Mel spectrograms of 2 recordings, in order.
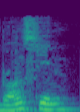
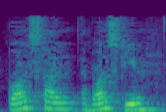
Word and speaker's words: Bronstein: Yeah, here Bronstein, it's difficult to pronounce it in the English way when you are totally used to saying Bronstein in German.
